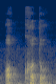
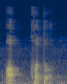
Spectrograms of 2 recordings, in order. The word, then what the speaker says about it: অক্ষত: আবার মধ্যে বসলে অক্ষত, অক্ষত। এই যে ক আর খ আসছে, এই হচ্ছে ক্ষীয় এর উচ্চারণ রূপ। আপনারা এটা জানেন, আমিও এই বিষয়ে আলোচনা করেছি, অনেকটা বিশদভাবে আলোচনা করেছি।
